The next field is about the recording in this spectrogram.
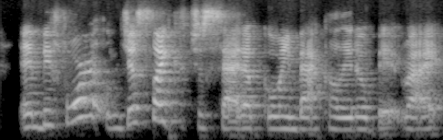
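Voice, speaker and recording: A woman with a Brazilian Portuguese accent, fairly high in pitch, at a moderate pace. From Brazil, Blumenau (Santa Catarina). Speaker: business graduate sharing language-learning story. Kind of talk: webinar talk. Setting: online webinar.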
